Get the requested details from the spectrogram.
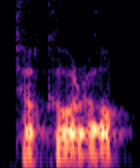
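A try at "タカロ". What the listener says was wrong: Takaro. The emphasis is on the first syllable, and the second syllable is de-emphasized. So it's not tako, it's taco.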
